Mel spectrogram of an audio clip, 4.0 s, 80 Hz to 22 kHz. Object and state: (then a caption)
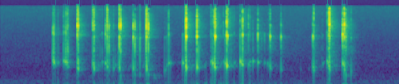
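Amber glass dropper bottle, nail tapping. Long acrylic nails tap on the cap and top of a small amber glass dropper bottle with a cap, held in the other hand. Nineteen quick, dry, bright clicks come in irregular stop-and-go bursts, with pauses near 1.6 s and 3 s. Each tap has a ringing tone near 900 Hz and dies away almost instantly.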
